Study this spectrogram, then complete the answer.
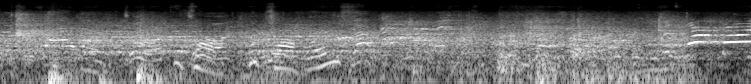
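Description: Young children shout and call out across an echoing rink.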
